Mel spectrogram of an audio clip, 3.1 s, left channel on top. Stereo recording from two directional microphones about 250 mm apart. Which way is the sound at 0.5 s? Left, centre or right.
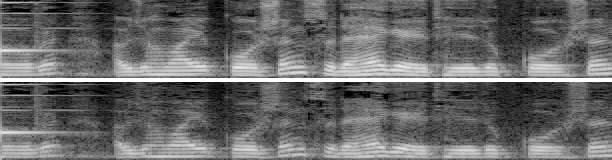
Left.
